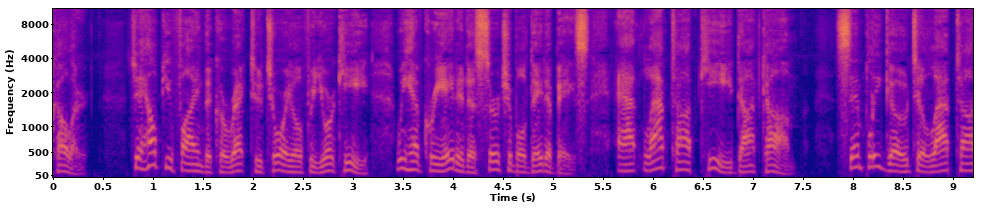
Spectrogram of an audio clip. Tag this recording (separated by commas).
Speech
